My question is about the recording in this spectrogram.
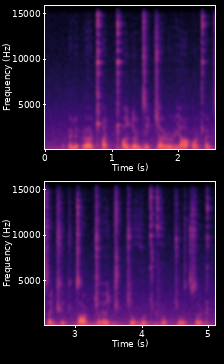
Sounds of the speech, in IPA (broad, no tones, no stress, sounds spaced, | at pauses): ʔ ə ɳ ɪ ʔ ɭ ʌ ʈʰ ɑ t͡ʃ ʈʰ ɒ ʎ ɔ ɳ d ɪ c ʌ ɭ u ɳ j ɑ ʔ ɔ ʈʰ ʌ ɳ t͡s ʌ d͡ʒ ʊ t͡ʃ d ɒ ɖ ɟ ʊ ɾ ə ɟ ɪ ɖ c ʊ v u ɖ ə ɖ v ʊ ʔ c u t͡s ʊ ɖ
